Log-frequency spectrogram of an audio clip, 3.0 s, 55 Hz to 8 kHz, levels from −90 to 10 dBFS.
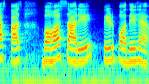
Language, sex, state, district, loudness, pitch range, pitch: Hindi, female, Jharkhand, Deoghar, -17 LUFS, 215-235 Hz, 225 Hz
